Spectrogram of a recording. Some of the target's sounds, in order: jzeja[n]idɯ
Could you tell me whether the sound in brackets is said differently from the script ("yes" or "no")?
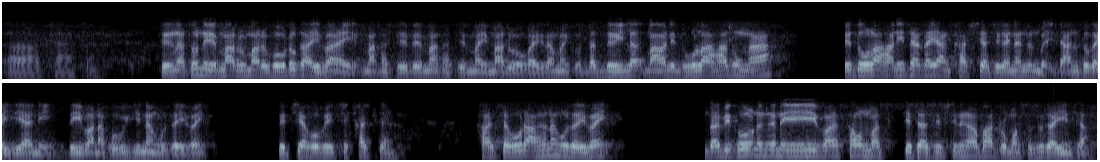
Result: no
